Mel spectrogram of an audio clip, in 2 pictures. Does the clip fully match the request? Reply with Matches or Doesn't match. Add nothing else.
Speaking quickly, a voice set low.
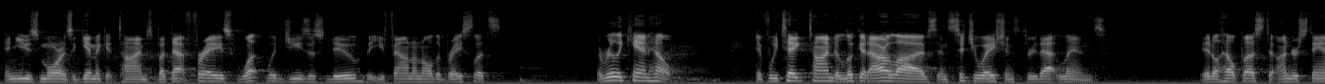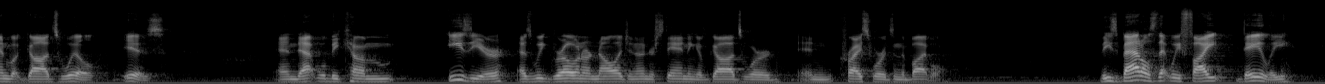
Doesn't match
